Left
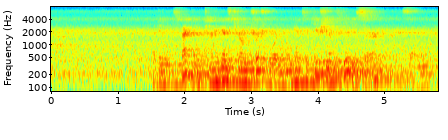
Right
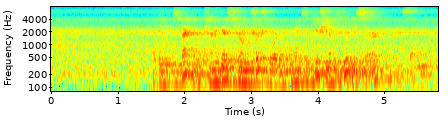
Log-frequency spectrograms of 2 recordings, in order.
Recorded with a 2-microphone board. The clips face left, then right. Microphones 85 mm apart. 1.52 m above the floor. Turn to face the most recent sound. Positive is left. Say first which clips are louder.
# even
turn(degrees=0)  # may be behind; listen again after turning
